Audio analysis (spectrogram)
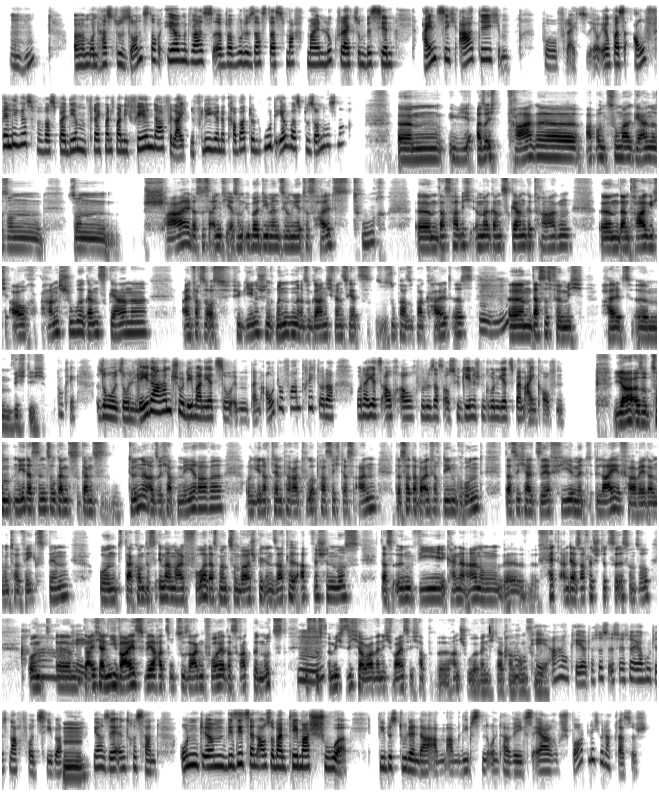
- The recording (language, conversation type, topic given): German, podcast, Wie findest du deinen persönlichen Stil, der wirklich zu dir passt?
- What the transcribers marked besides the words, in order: stressed: "Auffälliges"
